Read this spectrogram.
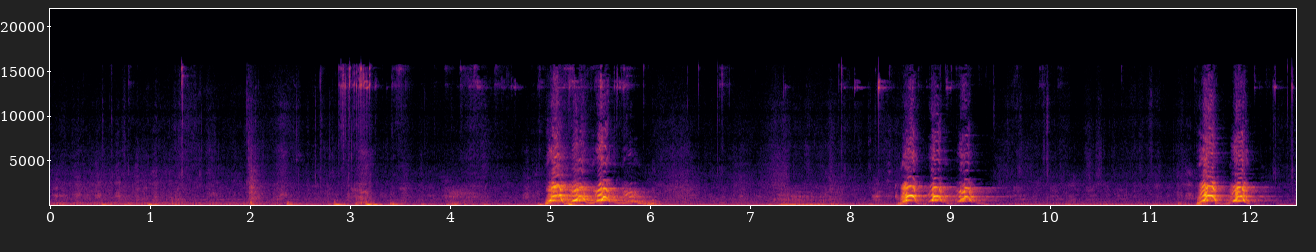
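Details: Irish Setter, a pet dog indoors on 21 August 2022, frustrated and wanting her toy back: three bursts of short, grumbling moan-like vocalisations, each group of several pulses, spaced a few seconds apart, with soft rustling and panting in between.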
